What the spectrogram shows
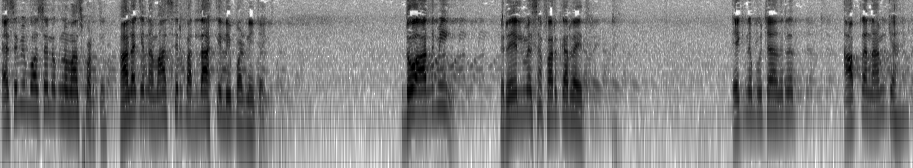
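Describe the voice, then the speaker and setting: A male preacher tells moral stories in a sermon and acts out each character as he goes. His voice sits high and sounds bright and forceful. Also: normal speed, long pauses. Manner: animated storytelling, acts out the dialogue. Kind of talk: storytelling sermon.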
